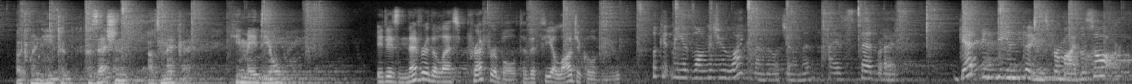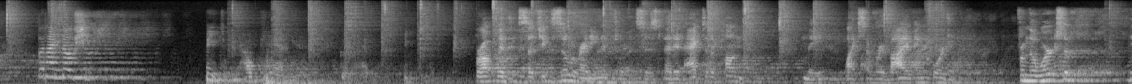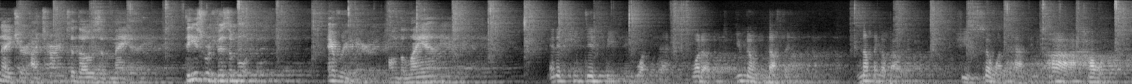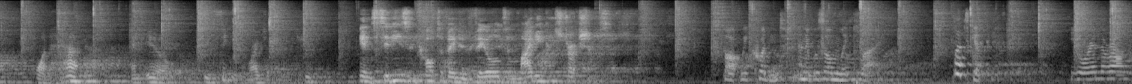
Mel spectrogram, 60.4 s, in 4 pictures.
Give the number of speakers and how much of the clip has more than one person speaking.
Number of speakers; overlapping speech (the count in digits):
6, no overlap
